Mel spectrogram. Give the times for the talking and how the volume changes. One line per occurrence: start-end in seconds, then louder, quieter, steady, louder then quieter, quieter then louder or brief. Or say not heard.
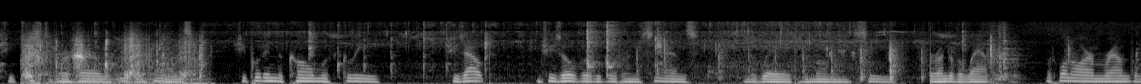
0.0-11.3 steady.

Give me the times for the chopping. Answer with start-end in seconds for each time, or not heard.
6.2-11.1.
